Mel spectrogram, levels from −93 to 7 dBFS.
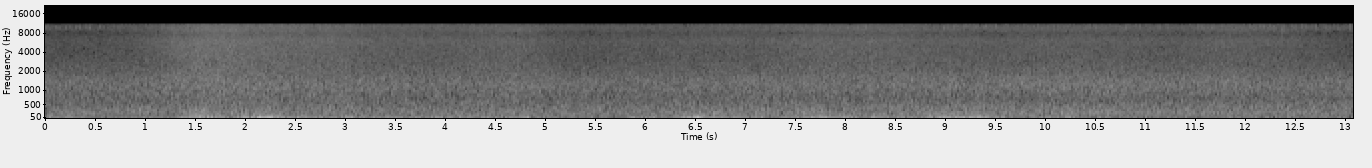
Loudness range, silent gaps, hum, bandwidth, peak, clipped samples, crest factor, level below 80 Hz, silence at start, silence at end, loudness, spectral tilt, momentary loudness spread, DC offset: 3 LU; none; none; 11.5 kHz; -14 dBFS; under 0.1%; 18 dB; -40 dBFS; 0 s; 0 s; -33 LUFS; -2.5 dB/octave; 6 LU; under 0.1%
